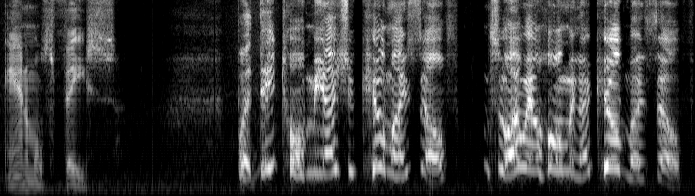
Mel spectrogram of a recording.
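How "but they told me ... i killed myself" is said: very high, loud, sobbing parody voice; squealing mock sob, much higher and louder; mock crying whine. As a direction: blubber it like a caricatured victim. Mocking a victim's whine.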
